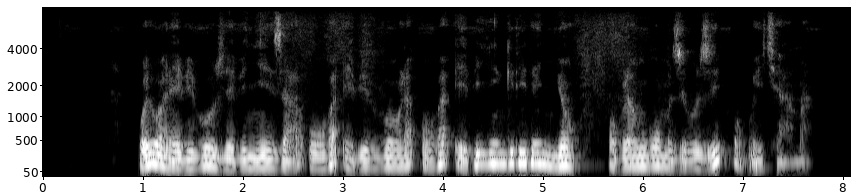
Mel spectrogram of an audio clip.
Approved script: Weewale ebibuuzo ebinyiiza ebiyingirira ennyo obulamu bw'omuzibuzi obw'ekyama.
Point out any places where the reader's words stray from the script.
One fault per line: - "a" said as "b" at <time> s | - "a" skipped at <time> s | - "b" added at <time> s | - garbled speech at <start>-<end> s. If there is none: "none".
- "oba ebivvoola oba" added at 2.7 s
